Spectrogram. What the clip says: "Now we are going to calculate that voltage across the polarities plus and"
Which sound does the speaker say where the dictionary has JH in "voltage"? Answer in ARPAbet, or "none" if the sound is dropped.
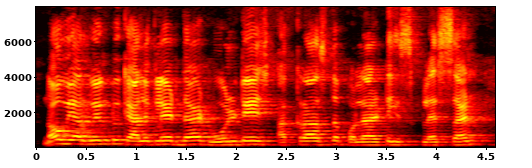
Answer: JH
